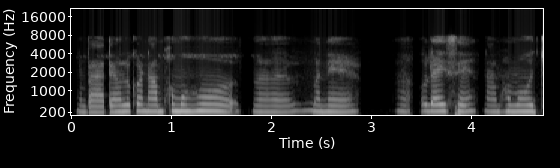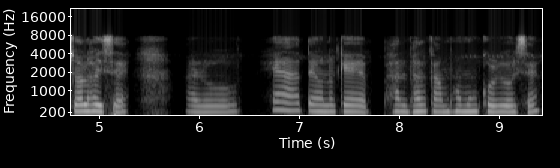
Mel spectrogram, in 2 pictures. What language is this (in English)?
Assamese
